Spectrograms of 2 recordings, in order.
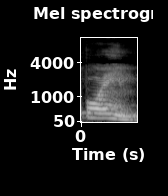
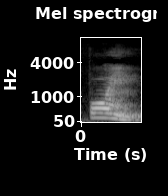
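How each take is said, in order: No difference in how they are said.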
